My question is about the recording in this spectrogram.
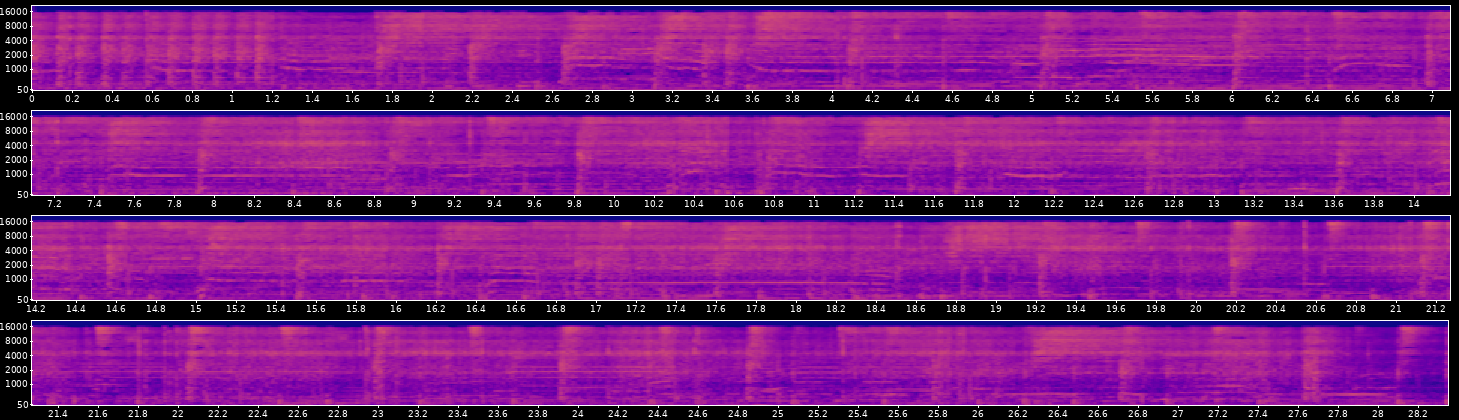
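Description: Music with singing and a drum beat, mixed with dense crackling and popping from fireworks.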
